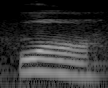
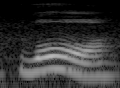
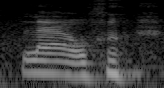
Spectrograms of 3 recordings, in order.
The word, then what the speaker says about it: law: Law. O. Đó, anh law. Anh Mỹ law, lo vừa vừa thôi. Anh Việt lao.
